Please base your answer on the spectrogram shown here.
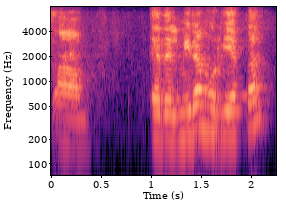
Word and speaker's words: Edelmira Murrieta: I'm not gonna pronounce it properly. Say your name real quick. Okay, so it's Edelmira Murrieta.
